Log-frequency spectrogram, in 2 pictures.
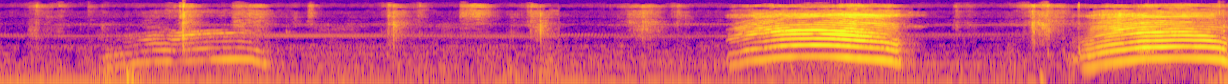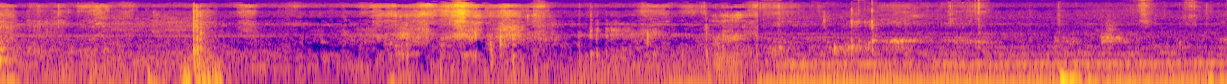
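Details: Indoor cat that has dashed over, believing a potassium supplement is a snack, utters a short meow, then two loud, drawn-out arched meows close together, followed by rustling and handling noises.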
